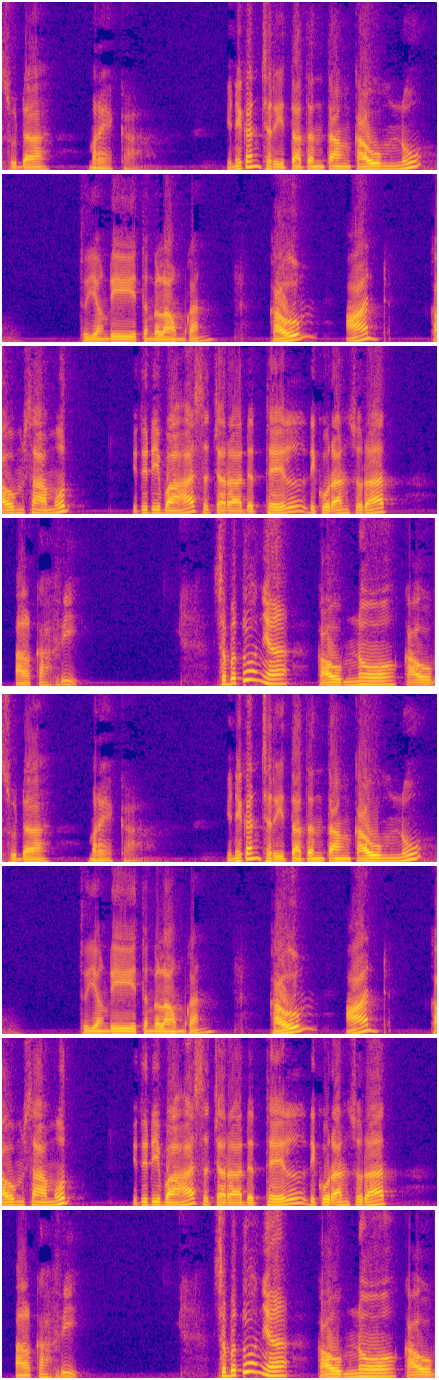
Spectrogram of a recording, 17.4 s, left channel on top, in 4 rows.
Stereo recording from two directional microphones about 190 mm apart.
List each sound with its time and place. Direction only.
0.0 s speech: 30° left (ahead or behind)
